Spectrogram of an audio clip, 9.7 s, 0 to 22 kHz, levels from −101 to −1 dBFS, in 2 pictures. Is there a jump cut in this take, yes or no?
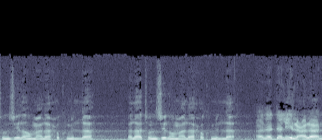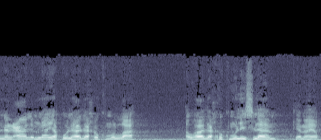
no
